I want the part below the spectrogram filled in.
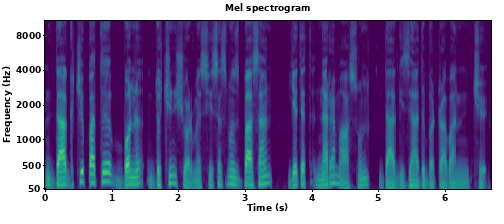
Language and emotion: Kashmiri, neutral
